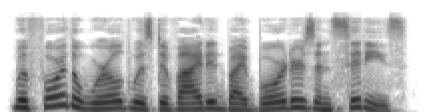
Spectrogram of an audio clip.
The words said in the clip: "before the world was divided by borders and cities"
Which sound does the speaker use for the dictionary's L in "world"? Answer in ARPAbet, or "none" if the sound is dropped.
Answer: L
